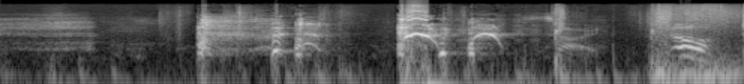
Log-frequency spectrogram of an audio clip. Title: I CANT STOP COUGHING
